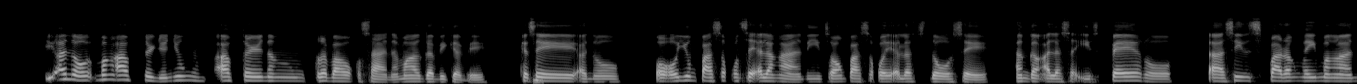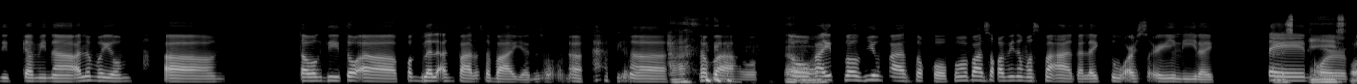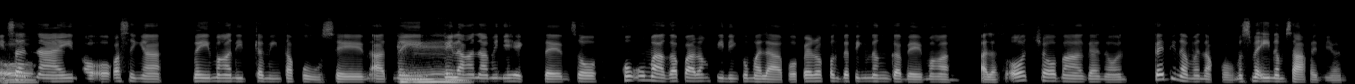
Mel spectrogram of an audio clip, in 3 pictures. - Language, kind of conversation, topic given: Filipino, advice, Paano ako makakabuo ng maliit at tuloy-tuloy na rutin sa pag-eehersisyo?
- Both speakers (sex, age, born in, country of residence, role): male, 25-29, Philippines, Philippines, advisor; male, 25-29, Philippines, Philippines, user
- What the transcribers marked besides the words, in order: other background noise; chuckle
